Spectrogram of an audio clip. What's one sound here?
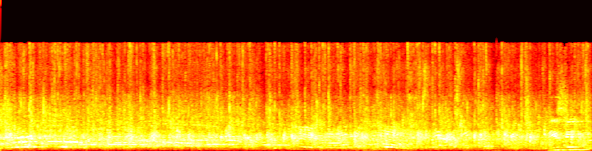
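A crowd cheers and shouts excitedly in a noisy hall.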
